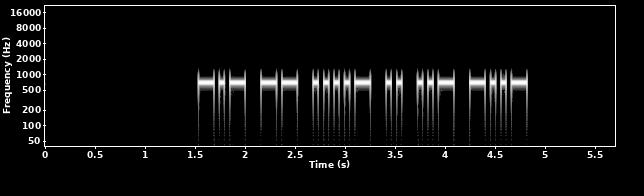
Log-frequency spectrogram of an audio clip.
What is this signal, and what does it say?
Morse code, heard as a keyed tone, about 23 wpm, 700 Hz. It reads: KM4IUX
